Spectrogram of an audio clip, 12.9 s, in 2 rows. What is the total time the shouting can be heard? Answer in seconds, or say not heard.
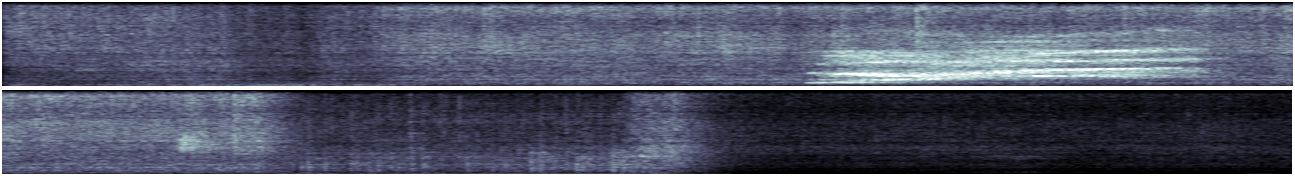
2 s.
